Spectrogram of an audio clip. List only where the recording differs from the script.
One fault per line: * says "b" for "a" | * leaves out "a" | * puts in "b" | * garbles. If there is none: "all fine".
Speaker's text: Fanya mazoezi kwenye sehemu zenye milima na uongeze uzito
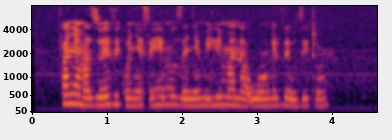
all fine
